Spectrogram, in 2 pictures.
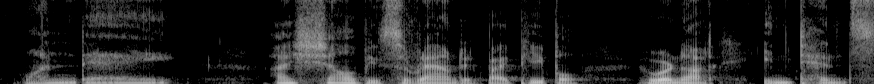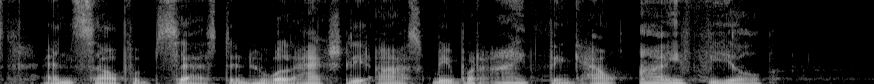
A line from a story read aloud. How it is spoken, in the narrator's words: whispered, thinking despite himself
